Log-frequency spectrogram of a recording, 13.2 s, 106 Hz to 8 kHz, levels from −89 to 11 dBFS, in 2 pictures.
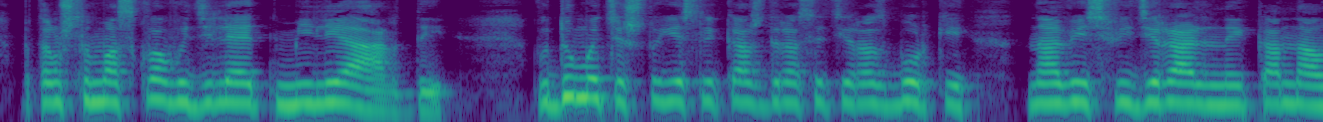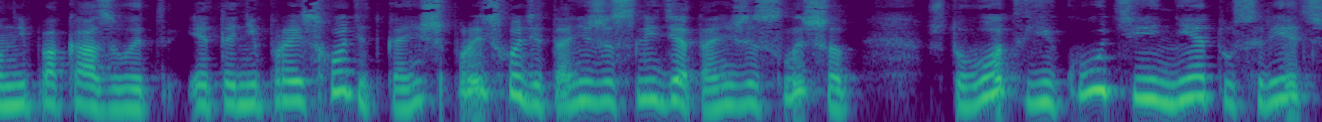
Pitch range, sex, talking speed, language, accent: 165-220 Hz, female, 165 wpm, Russian, native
